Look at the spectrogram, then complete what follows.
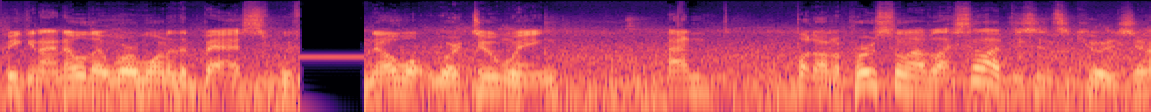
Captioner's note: beep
